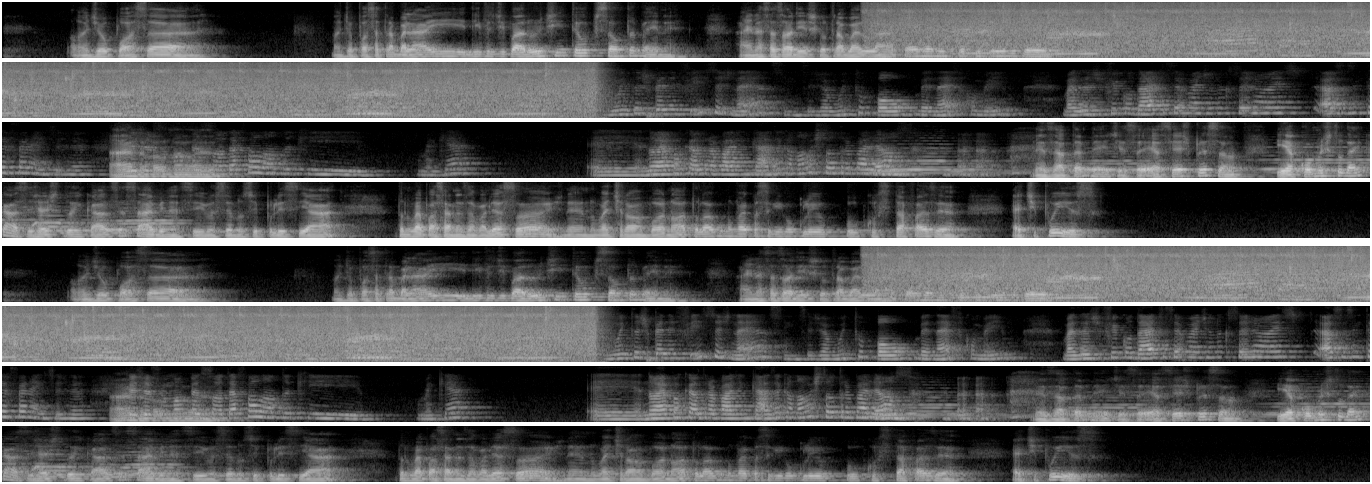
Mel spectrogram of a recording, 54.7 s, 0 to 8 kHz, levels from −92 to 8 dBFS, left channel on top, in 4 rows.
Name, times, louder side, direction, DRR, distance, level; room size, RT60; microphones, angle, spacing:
voice 1, 0.7-2.0 3.3-6.8 7.4-10.5 28.4-29.5 37.6-39.8 40.1-44.4 45.0-50.6 51.1-51.9, left 4 dB, 85° left, 11 dB, 0.6 m, -24 dB
sound 1, 8.6-19.6, right 3 dB, 15° right, 0.4 m, -23 dB
voice 2, 12.0-14.1 14.6-19.2 19.7-23.8 24.3-26.5 26.8-28.2 28.6-31.0 31.5-32.0 33.2-37.8, right 2 dB, 70° right, 4 dB, 1.2 m, -34 dB
sound 2, 34.8-42.8, left 4 dB, 40° left, 1.3 m, -35 dB
9.5 x 4.0 x 4.9 m, 0.73 s
head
